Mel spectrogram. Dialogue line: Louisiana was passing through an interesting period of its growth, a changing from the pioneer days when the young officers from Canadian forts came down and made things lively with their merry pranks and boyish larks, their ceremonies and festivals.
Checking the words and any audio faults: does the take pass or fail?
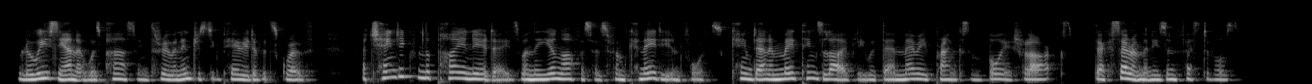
pass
